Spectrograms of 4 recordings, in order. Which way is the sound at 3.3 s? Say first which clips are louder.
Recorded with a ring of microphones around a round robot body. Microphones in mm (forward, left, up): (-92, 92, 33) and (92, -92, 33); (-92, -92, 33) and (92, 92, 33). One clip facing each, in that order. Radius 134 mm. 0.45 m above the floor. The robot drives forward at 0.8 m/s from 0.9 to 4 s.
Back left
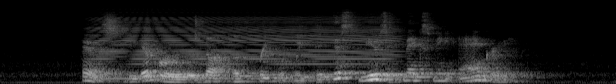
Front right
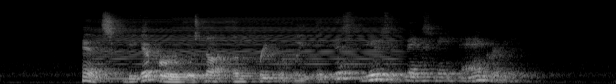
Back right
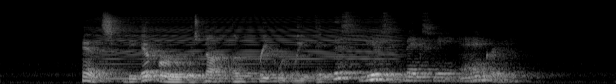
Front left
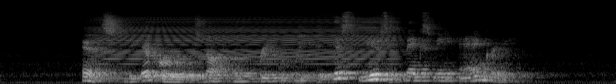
Back left 4 dB, front left 3 dB; 130° left.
